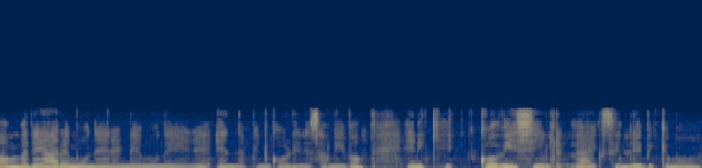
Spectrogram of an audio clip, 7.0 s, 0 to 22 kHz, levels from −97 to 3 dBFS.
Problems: low volume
